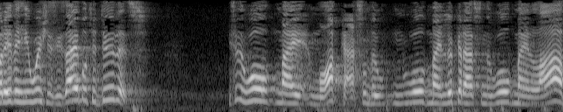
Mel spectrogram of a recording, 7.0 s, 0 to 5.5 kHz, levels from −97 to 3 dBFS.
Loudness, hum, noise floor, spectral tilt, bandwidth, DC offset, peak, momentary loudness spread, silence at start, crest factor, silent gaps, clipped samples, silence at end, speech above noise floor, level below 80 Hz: -26 LUFS; none; -67 dBFS; -5 dB/octave; 5.4 kHz; under 0.1%; -8 dBFS; 12 LU; 0 s; 18 dB; none; under 0.1%; 0 s; 42 dB; -62 dBFS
